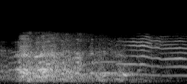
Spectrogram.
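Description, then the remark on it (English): A person says a single drawn-out meow as a way of saying goodbye, fairly loud, its pitch sliding and wavering as it trails off over about two seconds. “Instead of saying goodbye, they say meow.”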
